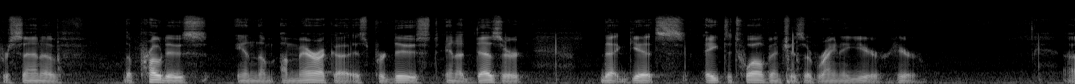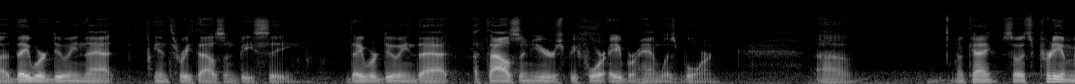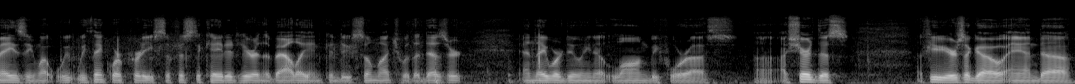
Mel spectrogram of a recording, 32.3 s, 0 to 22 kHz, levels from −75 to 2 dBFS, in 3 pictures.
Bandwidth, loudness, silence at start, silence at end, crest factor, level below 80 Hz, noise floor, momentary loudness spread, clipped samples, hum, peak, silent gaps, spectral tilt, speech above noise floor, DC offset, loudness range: 11 kHz; -26 LUFS; 0 s; 0 s; 22 dB; -50 dBFS; -54 dBFS; 16 LU; under 0.1%; none; -6 dBFS; none; -5.5 dB/octave; 28 dB; under 0.1%; 6 LU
